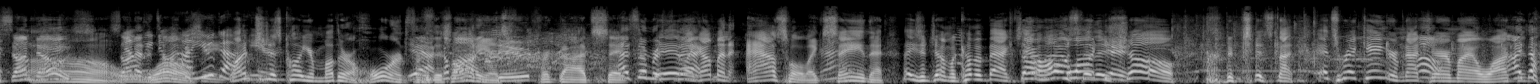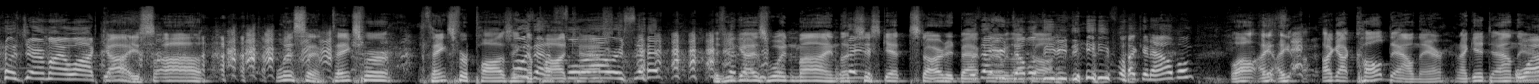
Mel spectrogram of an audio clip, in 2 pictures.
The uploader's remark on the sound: LIVE FROM THE COMEDY STORE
